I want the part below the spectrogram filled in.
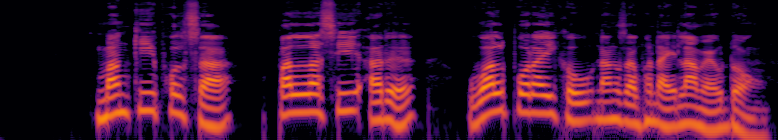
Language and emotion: Bodo, neutral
